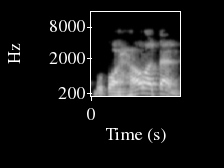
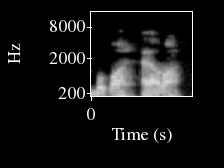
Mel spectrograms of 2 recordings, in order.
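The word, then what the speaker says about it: مطهرة: Ya, mutahharatan misalkan, maka bukan dibaca mutahharata, tapi dibaca sebagai huruf ha sukun, mutahharah. Nah, makanya menjadi suara ha sukun dibacanya mutahharah, bukan mutahharata. Rasulun minallahi yatlu suhufan mutahharah.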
